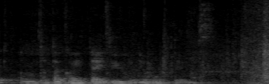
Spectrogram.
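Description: A voice speaking softly and low in a small room, fading toward the end.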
